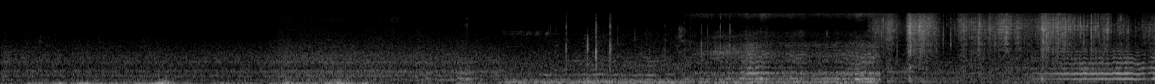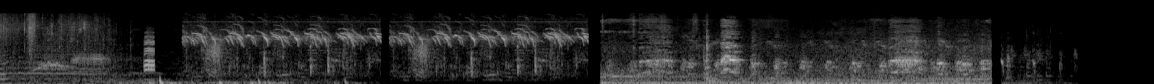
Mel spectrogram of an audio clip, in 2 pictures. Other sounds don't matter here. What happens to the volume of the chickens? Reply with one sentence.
The loudness of the chickens stays about the same.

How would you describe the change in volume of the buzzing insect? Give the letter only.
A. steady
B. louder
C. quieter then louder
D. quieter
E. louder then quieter
E.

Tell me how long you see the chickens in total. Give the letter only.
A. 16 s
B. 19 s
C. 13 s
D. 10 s
D.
